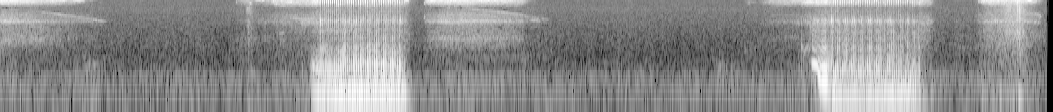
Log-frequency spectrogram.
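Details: Pug asleep and snoring: two rough, rumbling snores about five seconds apart, each lasting roughly a second, with soft hissy whistling breaths between them.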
